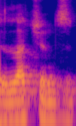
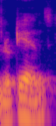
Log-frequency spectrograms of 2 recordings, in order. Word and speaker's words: Lutyens: So much of what happens now, I mean, for example, the phrase Lutyens Delhi, which sometimes deliberately, but mostly mistakenly mispronounced as Lutyens, is meant as a sort of attack not just on Delhi or on power.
